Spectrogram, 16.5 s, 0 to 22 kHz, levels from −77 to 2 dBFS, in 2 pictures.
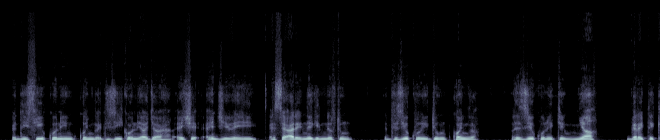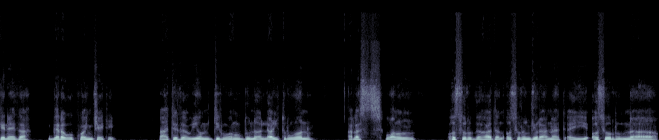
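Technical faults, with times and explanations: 1.17–1.43 s, 2.93–2.95 s, 3.83–3.97 s, 6.51–6.57 s, 11.15–11.25 s: lost packet rebuilt from error correction. Lost packets were replaced by low-bitrate copies carried in the following packets. There is no gap. These patches of speech sound rougher and noisier.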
